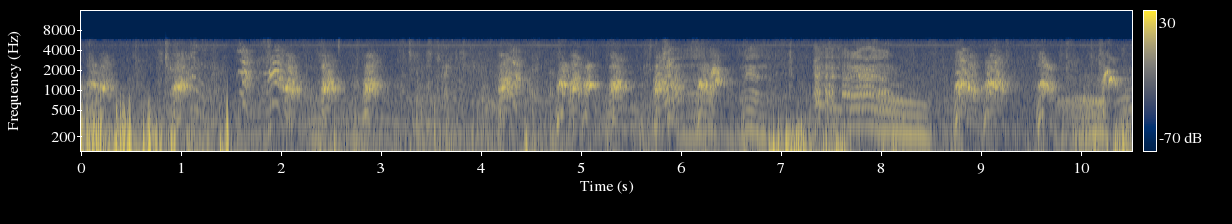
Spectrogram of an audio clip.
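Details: Pomeranian and klein spitz puppies from two litters on a yard walk after snowfall, 5 April 2014, yapping in quick overlapping high barks, with a drawn-out whining yelp near the end.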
